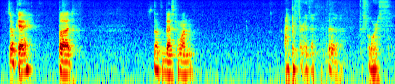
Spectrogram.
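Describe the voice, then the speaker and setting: A man hosting a comedic storytime video, casually summing up a book to camera with tongue-in-cheek, deadpan asides. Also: mid-range voice, recorded from a distance. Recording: roomy echo, off-mic, faint hiss.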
